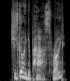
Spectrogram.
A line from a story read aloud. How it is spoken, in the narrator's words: Jory asked nervously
